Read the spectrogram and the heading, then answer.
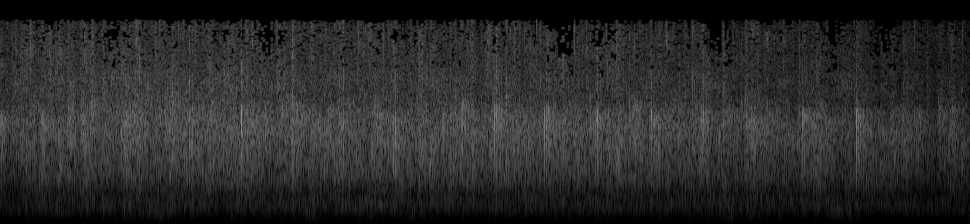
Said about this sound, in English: Give them a clap. Thank you.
